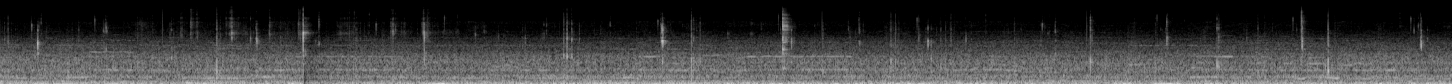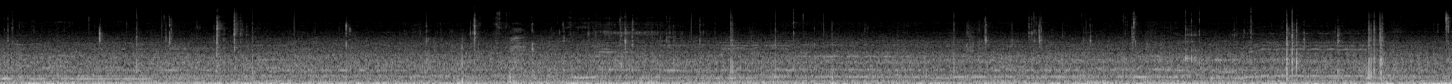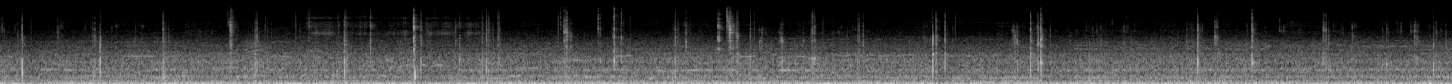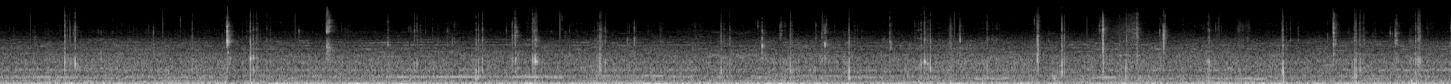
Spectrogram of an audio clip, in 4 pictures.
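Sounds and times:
steady low rumble: 0.0 - 58.0.

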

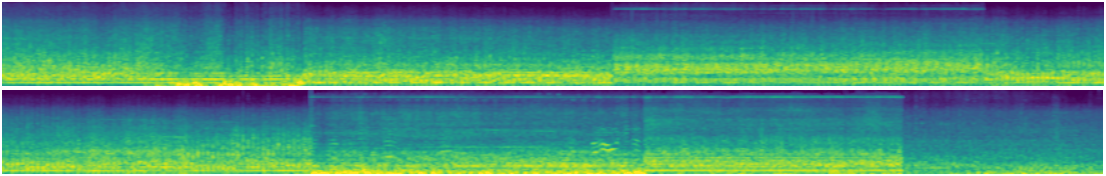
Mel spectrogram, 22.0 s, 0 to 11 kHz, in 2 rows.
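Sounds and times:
helicopter rotor noise: 0.0 - 22.0
helicopter turbine whine: 0.0 - 22.0.

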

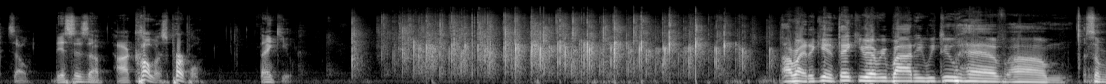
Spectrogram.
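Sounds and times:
audience applauding: 3.5 - 8.0.

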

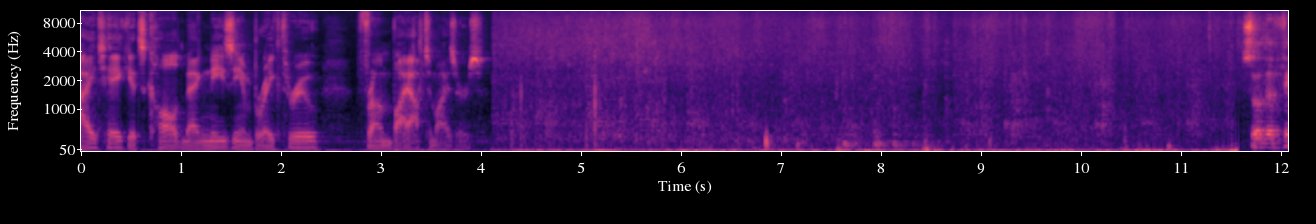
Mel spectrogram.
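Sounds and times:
footfall knocks: 4.1 - 11.5.

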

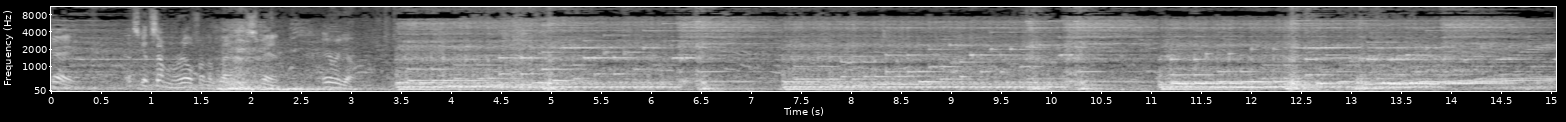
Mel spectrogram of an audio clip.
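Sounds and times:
slot machine chiming spin tune: 3.4 - 15.0.

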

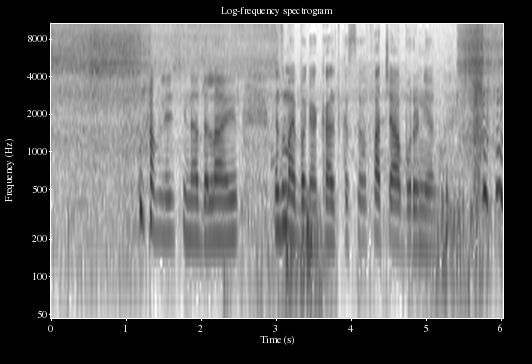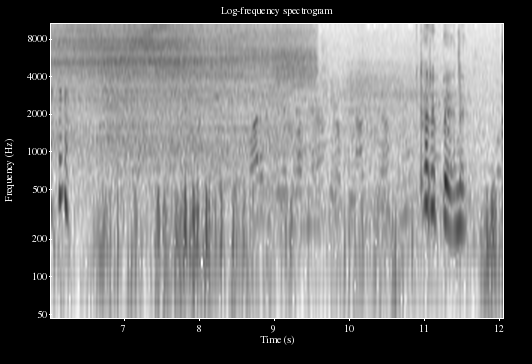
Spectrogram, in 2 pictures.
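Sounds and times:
air hissing through valve: 0.0 - 3.2, 5.4 - 9.6.

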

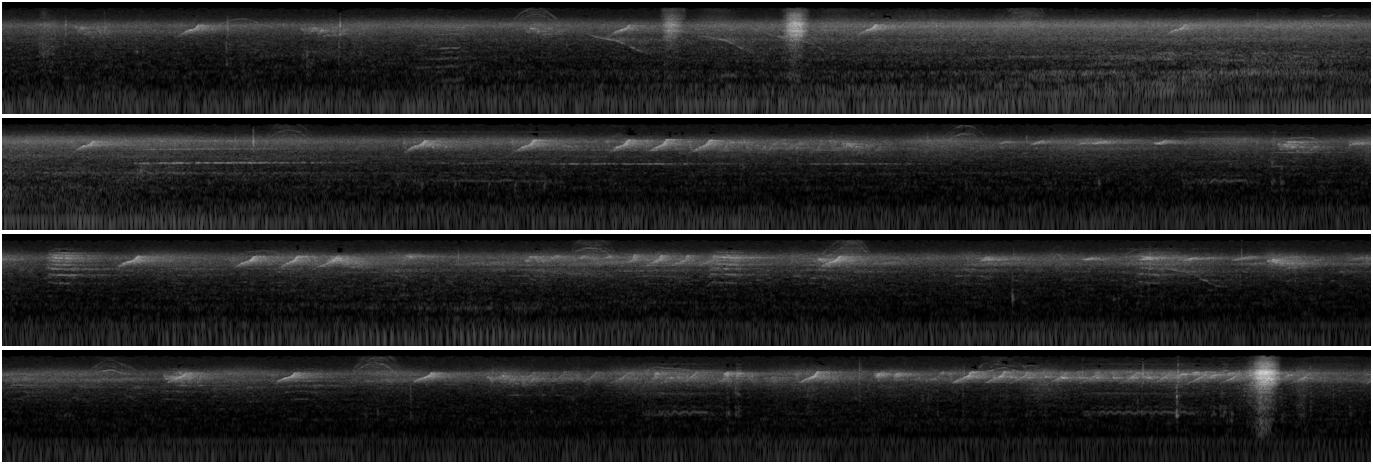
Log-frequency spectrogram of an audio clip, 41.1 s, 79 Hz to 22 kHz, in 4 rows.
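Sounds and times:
birds chirping: 0.0 - 41.0.

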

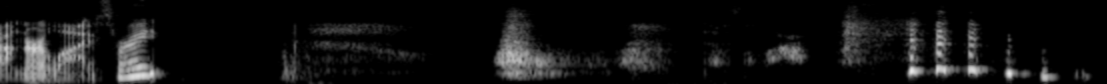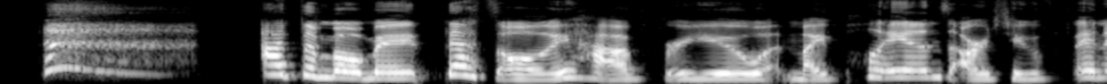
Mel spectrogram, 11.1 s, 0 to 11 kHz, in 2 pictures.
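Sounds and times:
woman whispering: 3.5 - 4.2.

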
